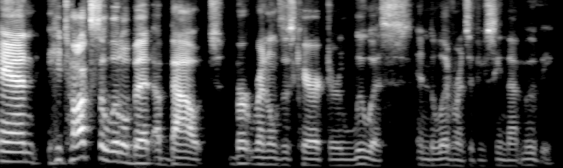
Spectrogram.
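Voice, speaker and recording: A man hosting a culture show, giving opinionated, explanatory film commentary in a measured, bookish way and reading passages aloud. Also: mid-range voice, sharp tone, no echo.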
